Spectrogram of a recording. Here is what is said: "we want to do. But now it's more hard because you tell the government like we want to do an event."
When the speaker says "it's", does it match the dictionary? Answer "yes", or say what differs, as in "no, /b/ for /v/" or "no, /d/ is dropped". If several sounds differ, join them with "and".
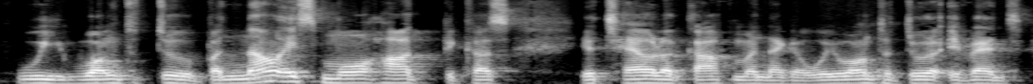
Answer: yes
